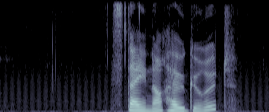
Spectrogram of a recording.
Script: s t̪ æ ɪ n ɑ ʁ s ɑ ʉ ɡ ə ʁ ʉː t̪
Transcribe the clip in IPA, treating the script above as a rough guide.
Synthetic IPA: s t̪ æ ɪ n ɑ ʁ h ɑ ʉ ɡ ə ʁ ʉː t̪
